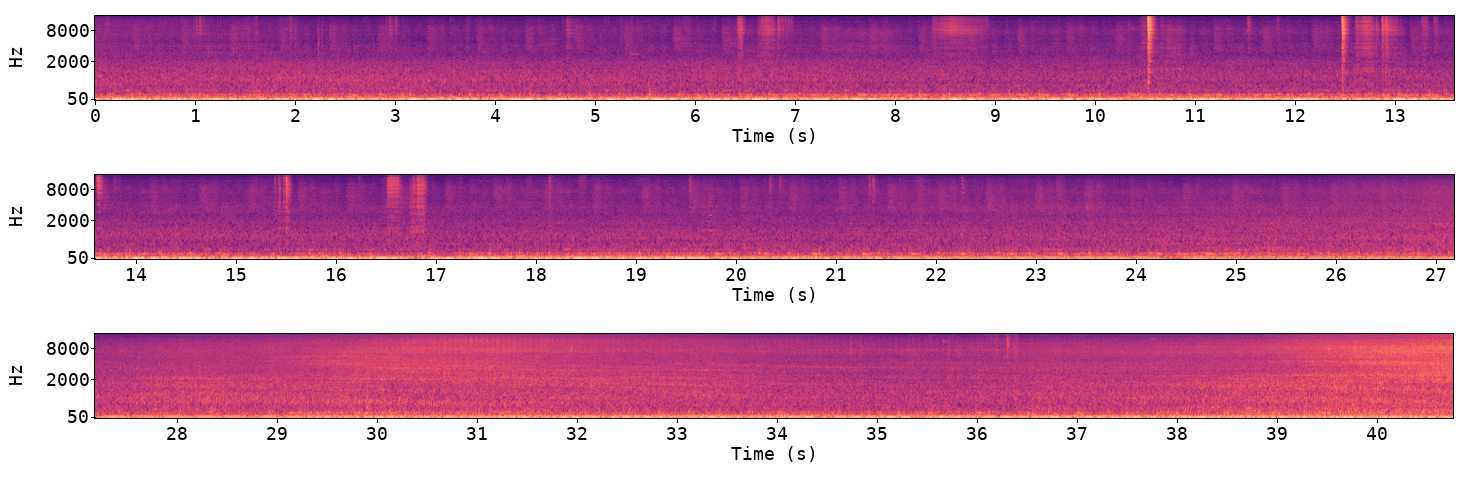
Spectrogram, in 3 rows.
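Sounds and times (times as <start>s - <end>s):
traffic and engines on a road in Marzahn, Berlin: 0.0s - 40.7s
vehicle passing on a road: 24.4s - 40.7s.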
